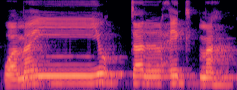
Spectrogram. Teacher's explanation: Waman nun sukun bertemu ya. Nun sukun masukin ke ya dengan dengungan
